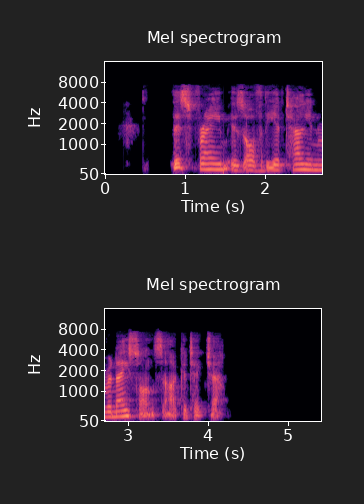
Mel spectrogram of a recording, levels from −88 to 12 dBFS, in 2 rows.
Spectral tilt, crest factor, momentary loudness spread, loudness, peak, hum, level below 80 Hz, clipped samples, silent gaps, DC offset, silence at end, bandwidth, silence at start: -4 dB/octave; 20 dB; 7 LU; -19 LUFS; -2 dBFS; none; -58 dBFS; under 0.1%; 0.55-0.82 s; under 0.1%; 1.2 s; 7.8 kHz; 0.25 s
